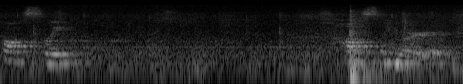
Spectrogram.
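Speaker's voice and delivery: faint, dying murmur; dying whisper. Acted. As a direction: barely breathe it out. Dying Desdemona.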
